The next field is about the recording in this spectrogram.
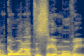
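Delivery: put-on heavy New York accent. Retelling a scene from the first Ninja Turtles movie, doing Raph's voice with the accent. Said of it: "take it easy with the accent".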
